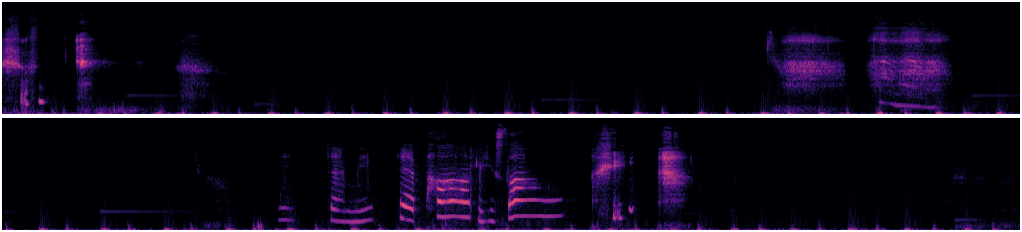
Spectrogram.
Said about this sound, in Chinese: 你的心跳变快是什么东西啊？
